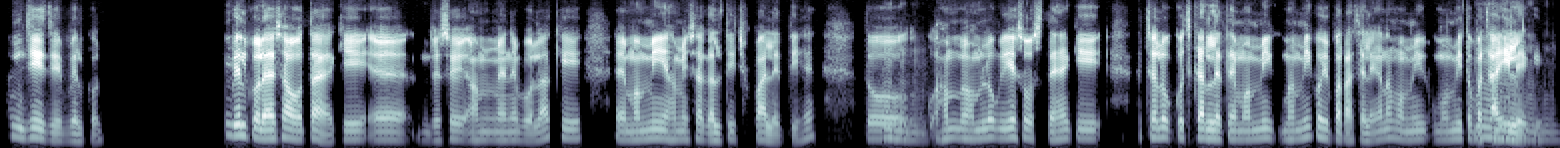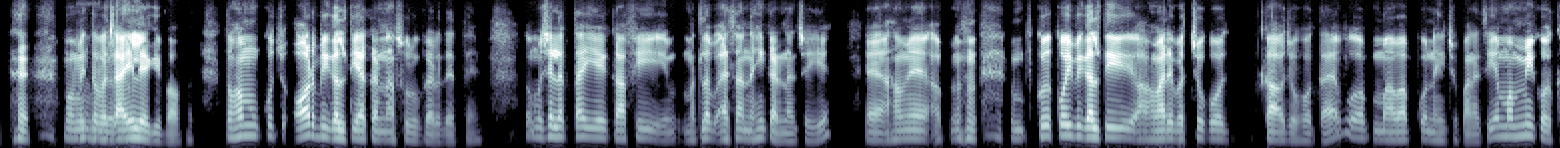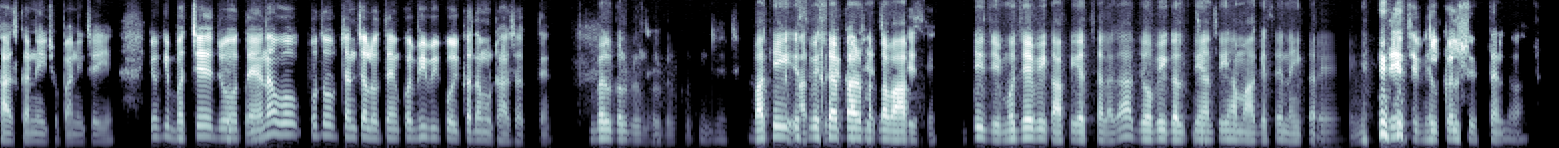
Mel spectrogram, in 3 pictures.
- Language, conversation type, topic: Hindi, unstructured, क्या आपको लगता है कि लोग अपनी गलतियाँ स्वीकार नहीं करते?
- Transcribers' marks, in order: chuckle; chuckle; chuckle; laughing while speaking: "बिल्कुल, जी"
